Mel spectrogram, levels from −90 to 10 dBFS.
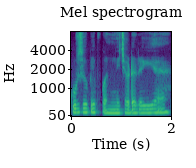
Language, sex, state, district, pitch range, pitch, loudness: Hindi, male, Uttar Pradesh, Shamli, 130-145 Hz, 135 Hz, -20 LUFS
